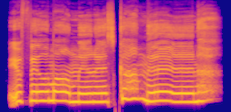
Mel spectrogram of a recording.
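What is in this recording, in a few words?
123 A minor lead female vocal dry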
